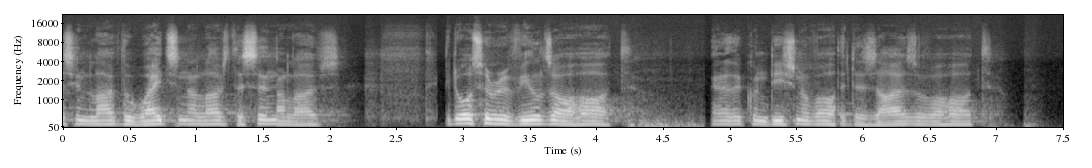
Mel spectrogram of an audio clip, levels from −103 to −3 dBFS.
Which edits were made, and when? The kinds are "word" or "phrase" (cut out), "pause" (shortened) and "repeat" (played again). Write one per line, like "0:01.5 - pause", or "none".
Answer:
0:01.6 - word
0:02.8 - pause
0:04.8 - pause
0:05.8 - word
